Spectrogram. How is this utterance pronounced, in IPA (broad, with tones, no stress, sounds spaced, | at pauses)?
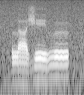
l a˨ ʒ e˧ β ɵ˦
